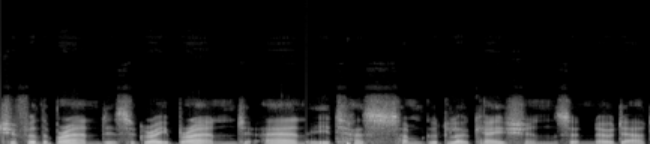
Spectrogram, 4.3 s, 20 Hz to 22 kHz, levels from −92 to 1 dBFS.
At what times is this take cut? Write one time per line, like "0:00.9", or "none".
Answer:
0:02.1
